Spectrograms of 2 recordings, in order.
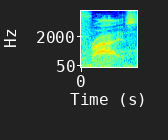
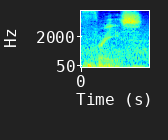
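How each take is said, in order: First: The name is said with an 'eye' vowel. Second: The name is said with an 'ee' vowel. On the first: The speaker calls it right. "It's fries" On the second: The speaker calls it wrong. "not freeze"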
